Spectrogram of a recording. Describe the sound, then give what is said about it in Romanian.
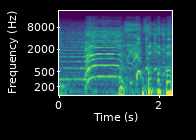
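In a studio, a person imitates a goat as heard in rock music, letting out one loud, nasal, wavering bleat held for almost a second, followed right away by a short stretch of speech. “de imitat uh, capre din, uh, din muzica rock.”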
